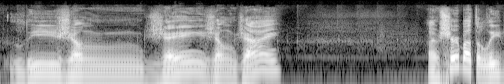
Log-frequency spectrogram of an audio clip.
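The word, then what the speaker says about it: 이정재: Pronounced J, Lee Jung-jae.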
